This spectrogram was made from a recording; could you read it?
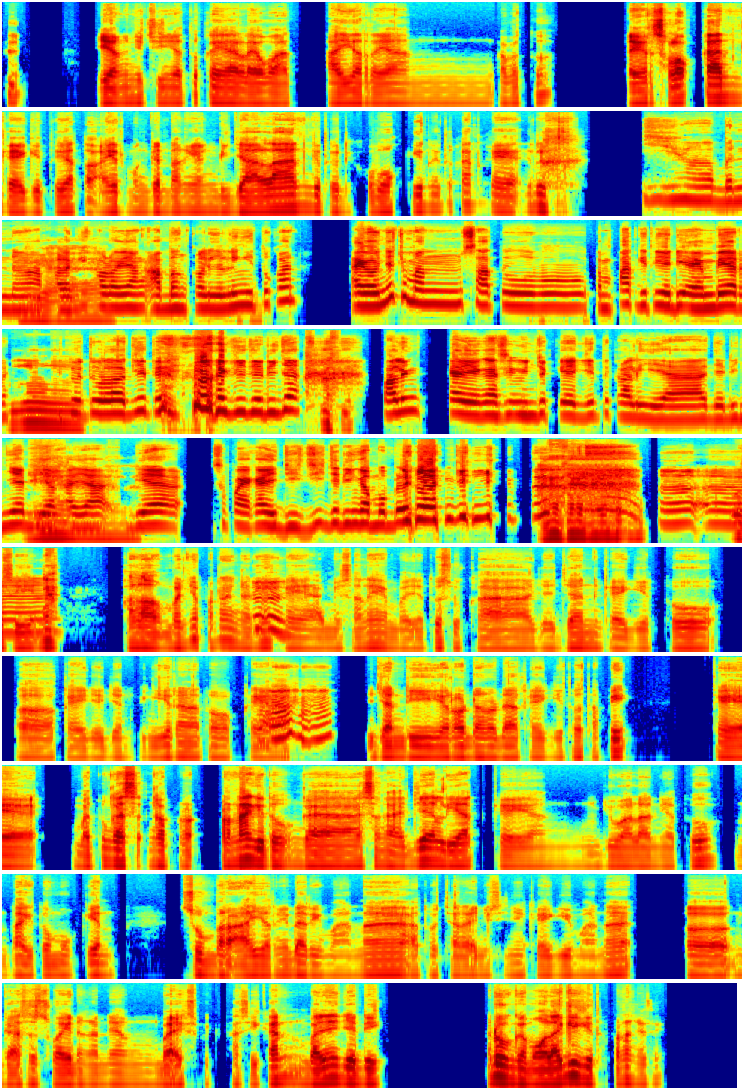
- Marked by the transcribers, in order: laughing while speaking: "itu lagi"; chuckle; chuckle; laughing while speaking: "beli lagi itu"; tapping
- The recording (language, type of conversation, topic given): Indonesian, unstructured, Bagaimana kamu meyakinkan teman agar tidak jajan sembarangan?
